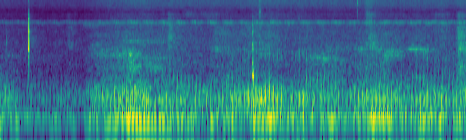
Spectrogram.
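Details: Mufasa, a pet cat called the Cat King, responding during a cute conversation with its owner; a soft, steady, low rumbling purr pulses continuously through the clip, with faint clicks and a woman's nearby speech in Telugu.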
